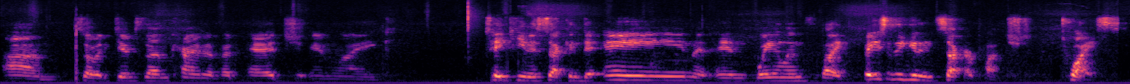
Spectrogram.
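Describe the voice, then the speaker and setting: A man playing a tabletop game, talking casually and pitching ideas to the group. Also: normal speed, husky, low-quality recording.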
